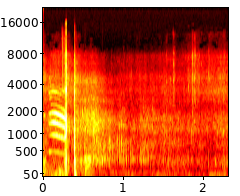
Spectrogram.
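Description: Two shotgun shots in quick succession, fired at a pheasant, about a tenth of a second apart near the start, over a man's brief shout.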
